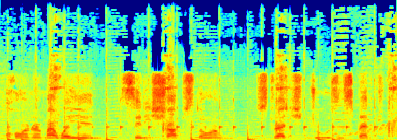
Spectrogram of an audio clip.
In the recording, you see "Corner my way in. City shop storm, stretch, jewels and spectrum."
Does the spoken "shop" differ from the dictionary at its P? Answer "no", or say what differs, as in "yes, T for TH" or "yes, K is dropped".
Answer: no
